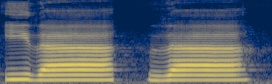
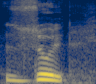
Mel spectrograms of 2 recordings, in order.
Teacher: ذال کو نرم اور زا اس کو سیٹی کی سی آواز پیدا کر کے پڑھنا ہے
